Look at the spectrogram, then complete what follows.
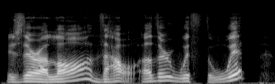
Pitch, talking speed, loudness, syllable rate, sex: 145 Hz, 195 wpm, -17 LUFS, 4.8 syllables/s, male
